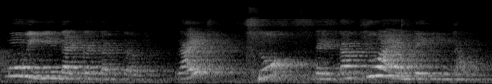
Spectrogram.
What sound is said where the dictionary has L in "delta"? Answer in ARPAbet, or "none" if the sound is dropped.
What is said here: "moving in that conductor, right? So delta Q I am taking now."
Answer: none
